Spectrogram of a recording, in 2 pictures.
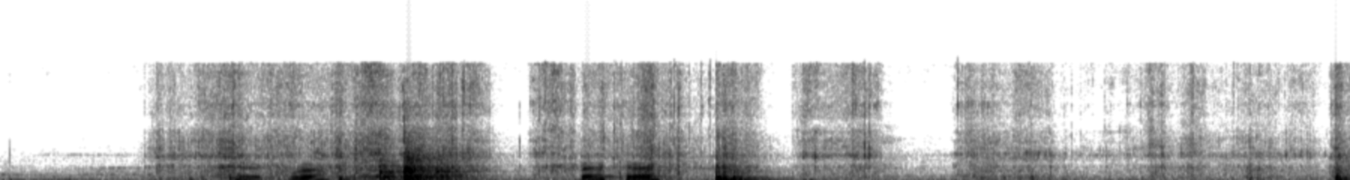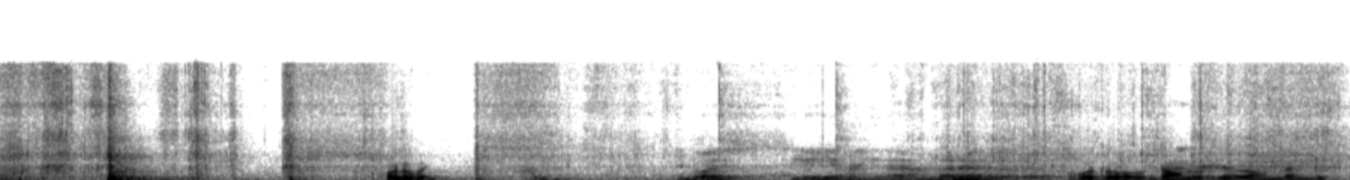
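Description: A plastic mailer bag crinkles and rustles as hands handle it.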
